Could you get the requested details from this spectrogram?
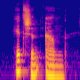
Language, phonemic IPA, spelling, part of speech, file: Dutch, /ˈhɪtsə(n) ˈan/, hitsen aan, verb, Nl-hitsen aan.ogg
- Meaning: inflection of aanhitsen: 1. plural present indicative 2. plural present subjunctive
